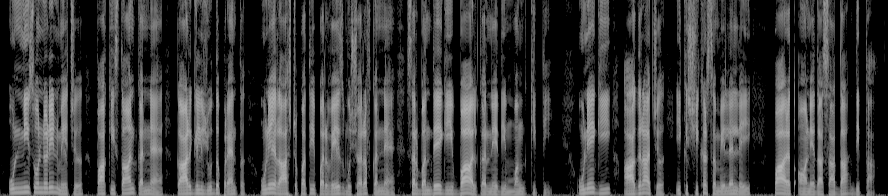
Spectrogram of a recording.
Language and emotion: Dogri, neutral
